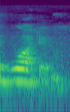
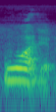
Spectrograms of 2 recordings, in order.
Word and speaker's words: water: Water, water. Exactly. Yes, that's perfect now. You've got it. So just keep that soft T sound, and everything else sounded really good.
